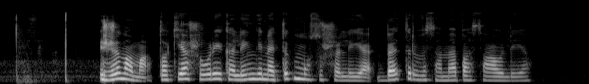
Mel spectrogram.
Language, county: Lithuanian, Kaunas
